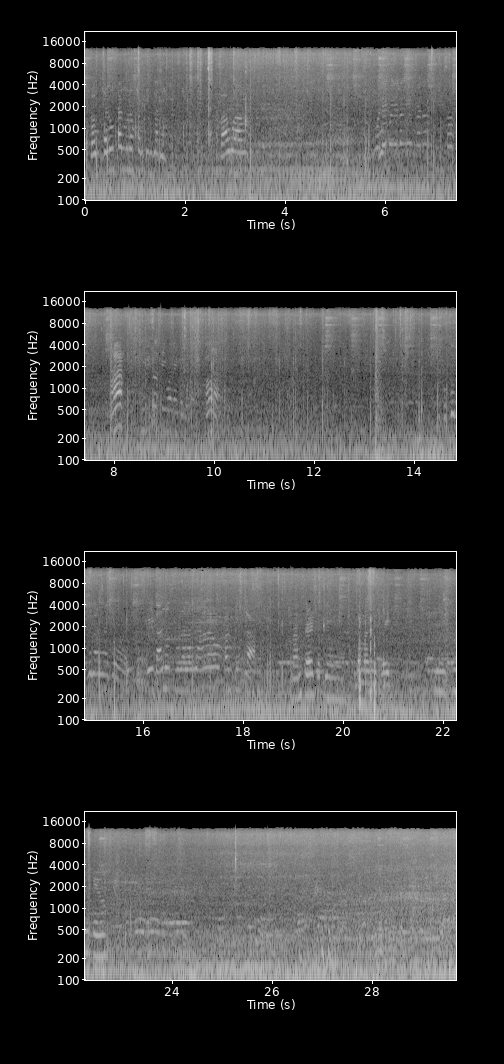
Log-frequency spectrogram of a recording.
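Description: A young woman talks close by in a casual, chatty way.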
